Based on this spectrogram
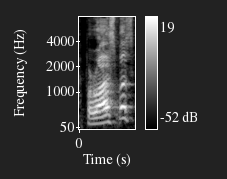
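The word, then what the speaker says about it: πειρασμός: The Greek word is, I'll spell it to you, it's peirasmos, which is P-E-I-R-A-S-M-O-S, which has not yet to come, right?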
